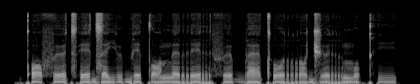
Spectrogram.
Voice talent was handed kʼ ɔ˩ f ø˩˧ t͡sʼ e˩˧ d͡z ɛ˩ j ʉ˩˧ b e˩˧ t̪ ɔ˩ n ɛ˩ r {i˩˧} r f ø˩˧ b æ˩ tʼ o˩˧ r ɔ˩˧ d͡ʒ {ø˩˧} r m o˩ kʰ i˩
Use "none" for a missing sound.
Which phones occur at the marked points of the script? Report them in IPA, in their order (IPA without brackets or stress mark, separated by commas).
e˩˧, ø˩˧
